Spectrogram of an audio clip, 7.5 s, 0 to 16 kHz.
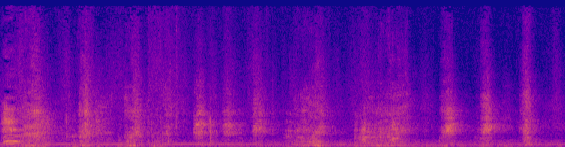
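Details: Two-year-old female English Bulldog named Miss Madam, 25 kg, breathing in loud snuffling snorts and pants, repeated roughly twice a second, with a constant faint hum in the room.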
